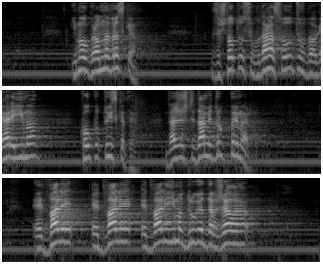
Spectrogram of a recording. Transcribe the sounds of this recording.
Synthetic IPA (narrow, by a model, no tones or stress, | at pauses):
iməoɡɾɔmnəvɾɤskə̰ | zɐʃt̪ɔt̪osvobod̪anɐslˠɔvot̪ovbɐlˠɡaɾiəimə | kɔlˠkʊt̪oiskət̪ɛ̰ | d̪aʒɛʃt̪ɛd̪amid̪ɾuk̚pɾimɛɾ | ɛd̪valiɛd̪valiɛd̪valiiməd̪ɾuɡəd̪ɐɾʒavə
